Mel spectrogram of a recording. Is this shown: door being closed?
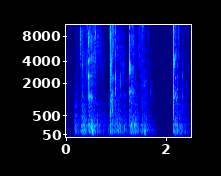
no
